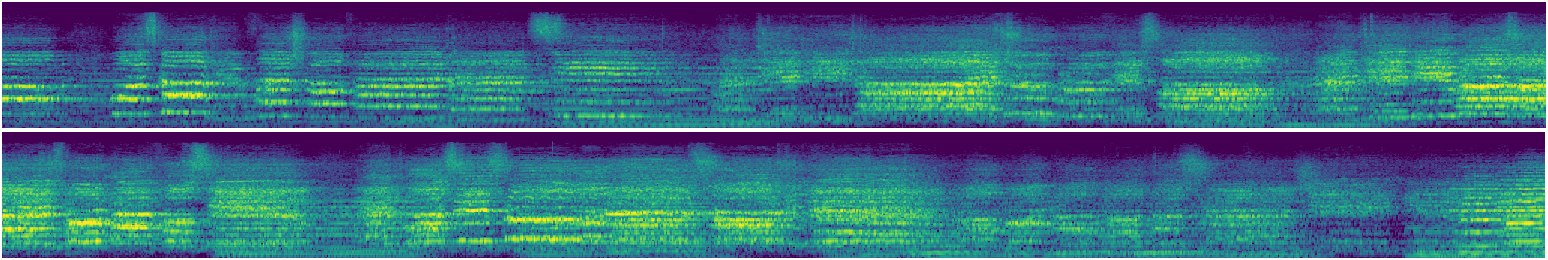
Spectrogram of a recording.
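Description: Mixed church choir of men's and women's voices singing a sacred anthem in parts, the voices moving from note to note over sustained low notes.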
